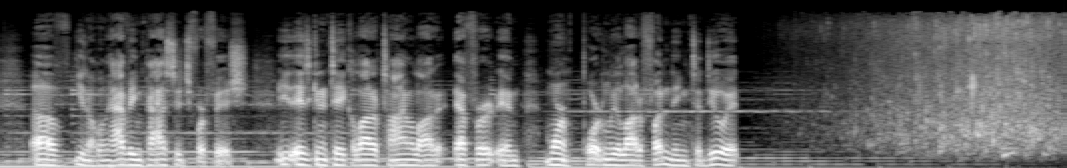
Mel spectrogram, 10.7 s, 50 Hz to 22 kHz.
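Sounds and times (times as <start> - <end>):
speech: 0.4 - 7.5
mountain stream flowing over rocks: 8.0 - 10.6.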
